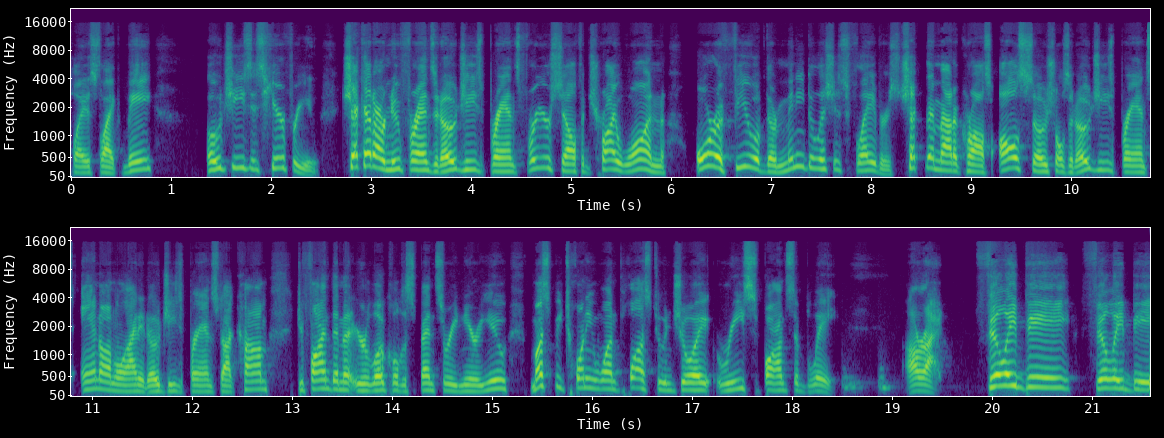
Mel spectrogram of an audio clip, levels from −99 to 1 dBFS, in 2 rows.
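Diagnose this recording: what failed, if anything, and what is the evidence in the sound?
A call bitrate drop occurred at the codec stage: the call's bandwidth estimate fell and the encoder was told to spend far fewer bits on the speech. From 10.97 s to 14.27 s the speech is coded more coarsely, which fits a drop from about 32 kbps to about 14 kbps held for roughly 3 s. With fewer bits, Opus keeps less detail and trims the top of the spectrum. Once the bitrate recovers, clarity returns well before the clip ends.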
